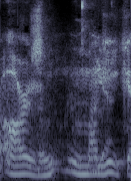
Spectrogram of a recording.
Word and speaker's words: Ars Magica: One of the games that made a huge impact on me as a game designer was the very first edition of Ars Magica back in the Dark Ages, or Ars Magica, yeah. I guess, if I'm going to pronounce it properly in Latin.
